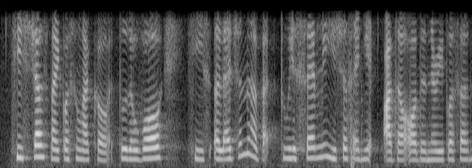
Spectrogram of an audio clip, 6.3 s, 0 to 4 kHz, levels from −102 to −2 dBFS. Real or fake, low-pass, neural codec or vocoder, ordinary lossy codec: fake; 3.6 kHz; codec, 16 kHz, 0.8 kbps, ZipCodec; none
